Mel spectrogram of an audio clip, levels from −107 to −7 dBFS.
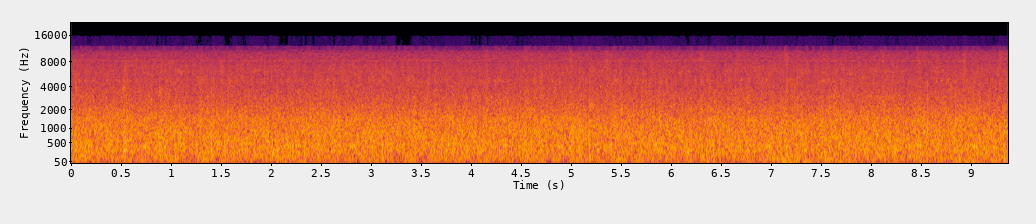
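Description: No technical faults can be heard anywhere in the audio, and the signal stays steady and intact throughout.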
